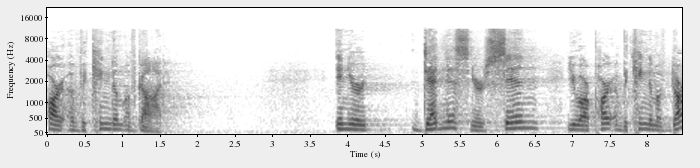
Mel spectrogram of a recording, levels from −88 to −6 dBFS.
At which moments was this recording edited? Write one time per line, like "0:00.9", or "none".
0:05.6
